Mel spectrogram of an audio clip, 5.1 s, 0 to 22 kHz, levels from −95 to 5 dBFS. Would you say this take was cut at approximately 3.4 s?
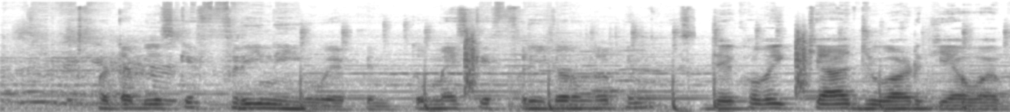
yes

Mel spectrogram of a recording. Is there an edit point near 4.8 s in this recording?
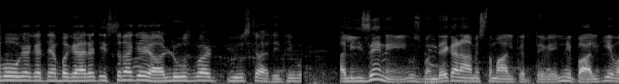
no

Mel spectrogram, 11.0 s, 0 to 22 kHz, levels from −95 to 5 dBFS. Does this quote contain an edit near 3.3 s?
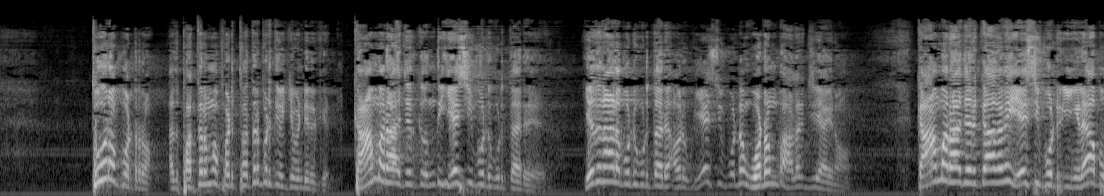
yes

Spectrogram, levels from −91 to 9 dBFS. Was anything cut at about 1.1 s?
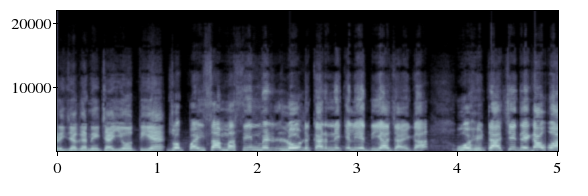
yes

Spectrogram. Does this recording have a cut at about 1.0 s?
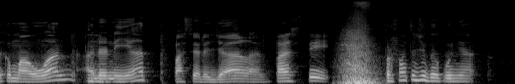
no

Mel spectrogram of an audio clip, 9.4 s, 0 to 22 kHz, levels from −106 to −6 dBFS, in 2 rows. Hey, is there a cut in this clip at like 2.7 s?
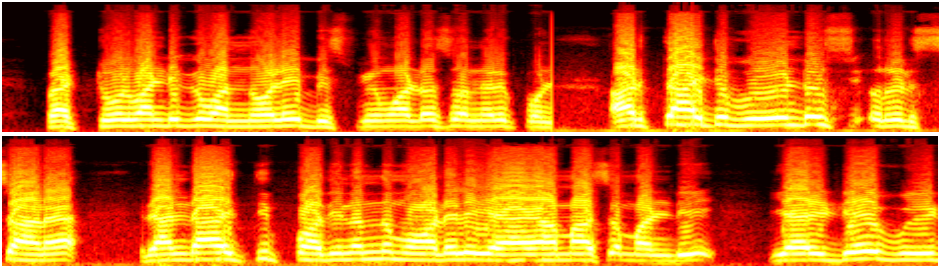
yes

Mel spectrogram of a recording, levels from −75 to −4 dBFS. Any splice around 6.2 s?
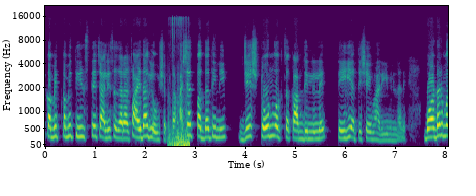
no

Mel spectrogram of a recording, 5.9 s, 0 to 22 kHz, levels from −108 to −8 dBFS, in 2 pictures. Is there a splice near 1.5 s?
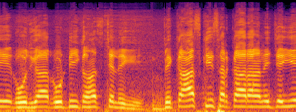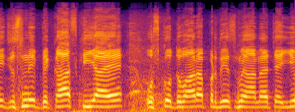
yes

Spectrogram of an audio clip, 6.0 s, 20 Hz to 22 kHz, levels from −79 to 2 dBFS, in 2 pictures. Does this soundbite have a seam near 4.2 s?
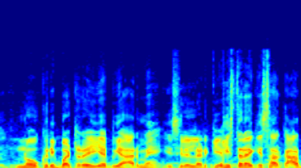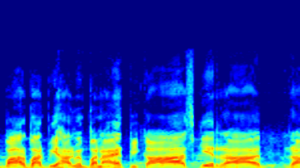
yes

